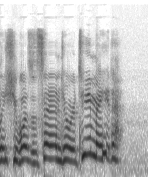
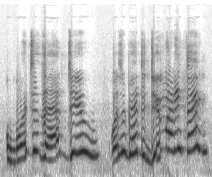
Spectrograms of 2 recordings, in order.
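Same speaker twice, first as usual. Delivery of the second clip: baffled Maida; 7 semitones higher than usual. Acted.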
